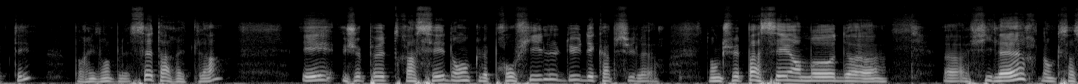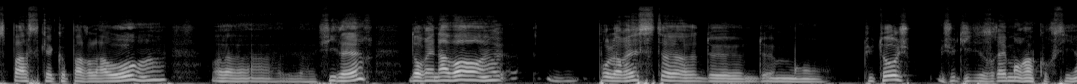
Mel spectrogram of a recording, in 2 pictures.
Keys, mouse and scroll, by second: 1.0 click, 2.1 scroll up 1, 2.7 right click, 12.1 click, 16.1 click.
